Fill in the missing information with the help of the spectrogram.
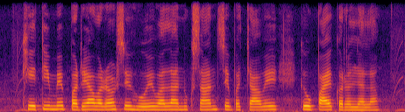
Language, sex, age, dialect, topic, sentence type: Bhojpuri, female, 18-24, Western, agriculture, statement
